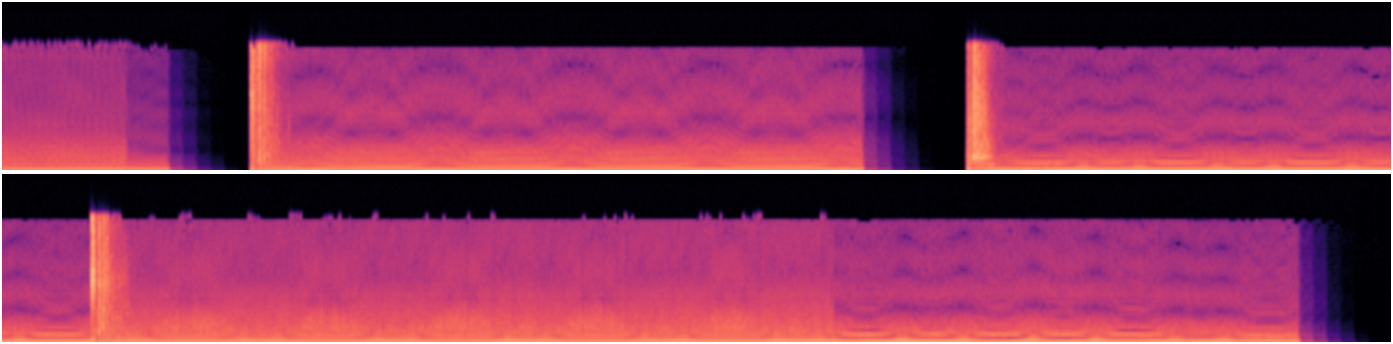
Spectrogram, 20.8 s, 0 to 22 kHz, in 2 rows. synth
0.0s 1.5s, 7.8s 20.2s

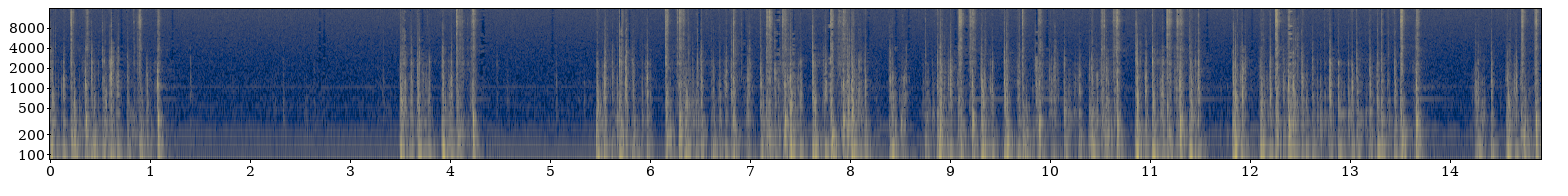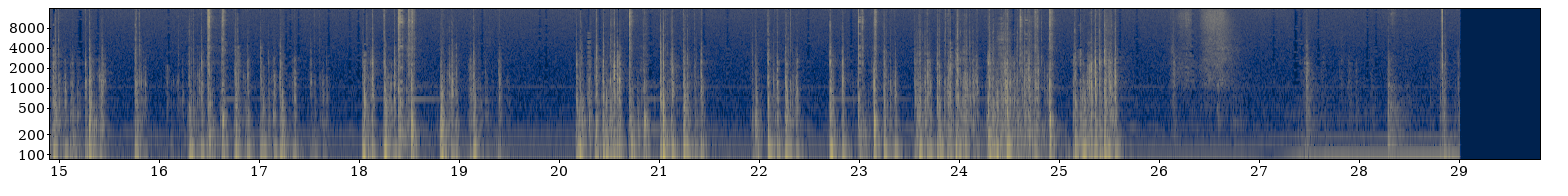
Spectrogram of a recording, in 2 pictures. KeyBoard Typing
0.0s 1.2s, 3.5s 4.5s, 5.4s 19.5s, 20.2s 25.7s

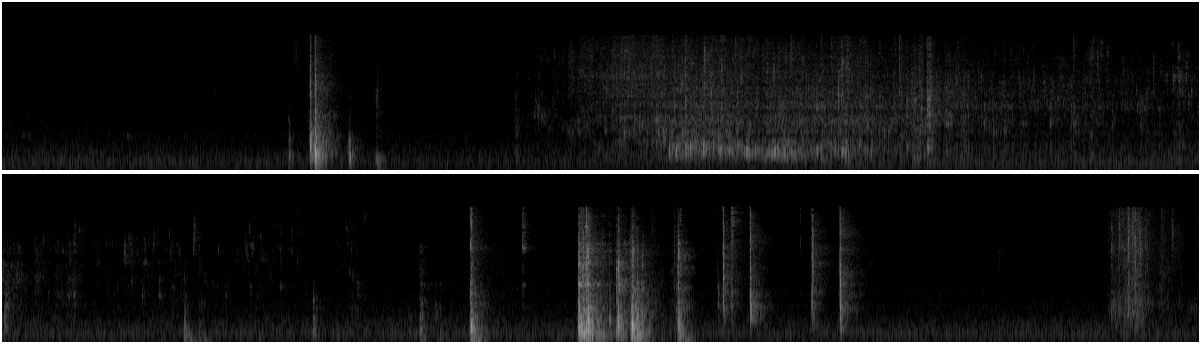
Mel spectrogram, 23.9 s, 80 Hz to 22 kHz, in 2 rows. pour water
5.2s 15.7s

